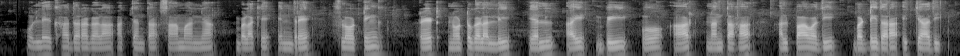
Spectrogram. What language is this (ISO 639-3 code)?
kan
